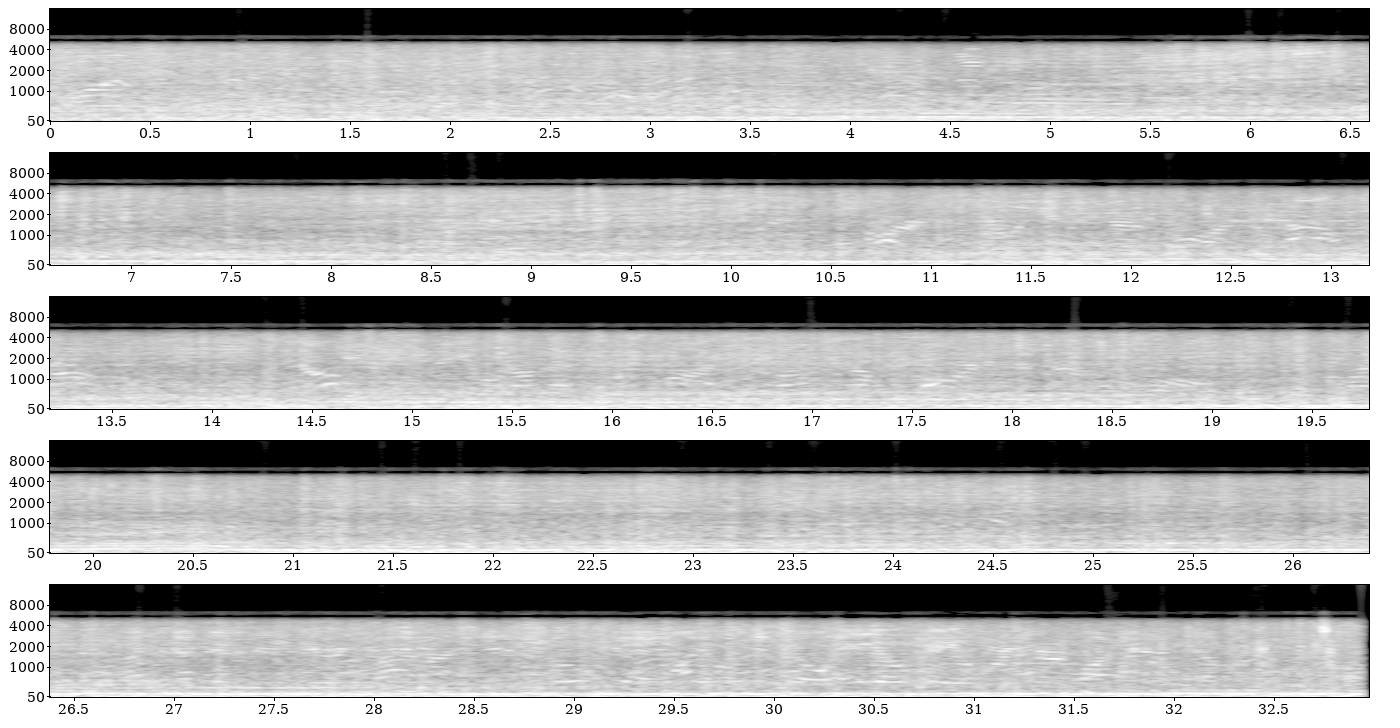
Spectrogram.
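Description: Several stock car engines idling and running slowly under caution, a steady low drone with no revving.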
